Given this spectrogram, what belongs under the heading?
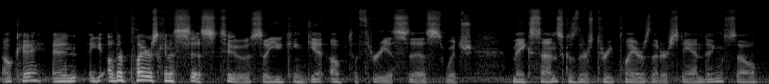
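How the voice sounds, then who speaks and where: With a bright, forceful tone, a man whose voice sits on the low side speaks at normal speed while hosting and game-mastering a tabletop RPG. His manner is casual and conversational, full of explanation. A close microphone with a pop shield captures him, and background noise is clearly audible.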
